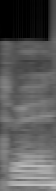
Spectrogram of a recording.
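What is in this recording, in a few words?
"twey", Middle English, male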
